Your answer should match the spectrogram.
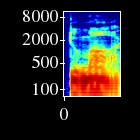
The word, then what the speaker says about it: DMAS: Firstly, I will replace the Smass earphones with the DMASS earphones, pronounced Dumar in French.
